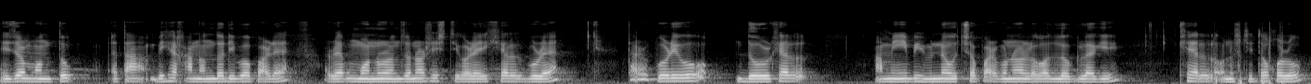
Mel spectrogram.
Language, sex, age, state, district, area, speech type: Assamese, male, 18-30, Assam, Darrang, rural, spontaneous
